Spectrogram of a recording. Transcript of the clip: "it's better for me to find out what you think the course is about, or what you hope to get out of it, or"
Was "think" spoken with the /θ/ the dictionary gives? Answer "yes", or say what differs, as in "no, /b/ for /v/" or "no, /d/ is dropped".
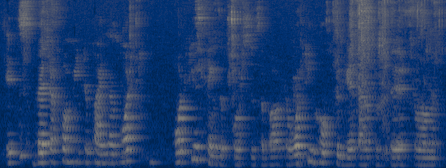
no, /t/ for /θ/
